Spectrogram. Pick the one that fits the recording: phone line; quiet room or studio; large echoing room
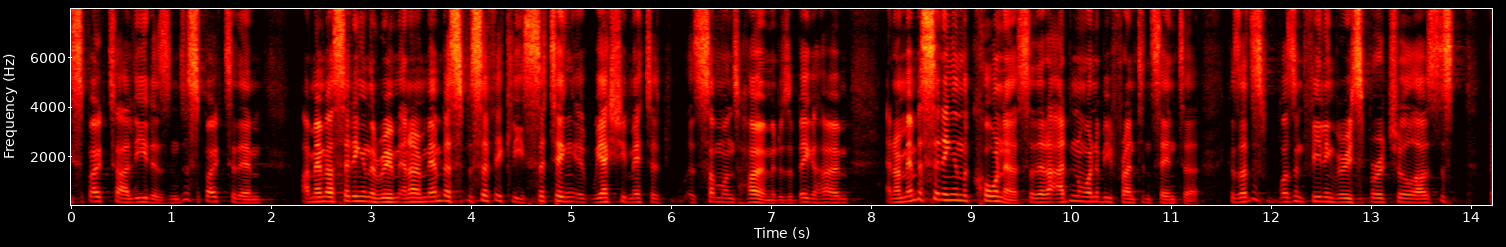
large echoing room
